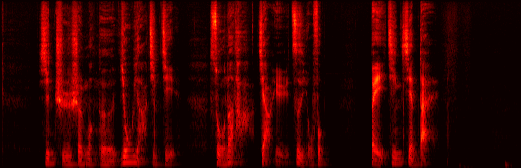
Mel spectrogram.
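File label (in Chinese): 商业广告汽车; 北京现代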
